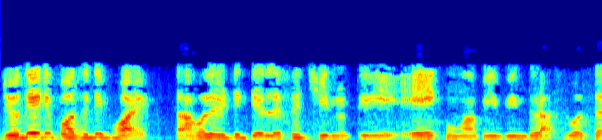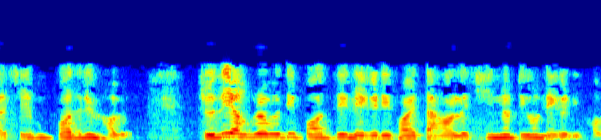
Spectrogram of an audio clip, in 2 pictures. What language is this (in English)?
Bangla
